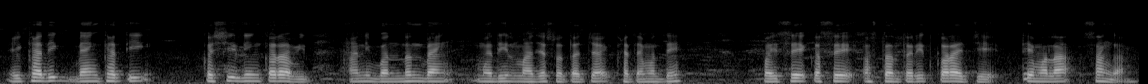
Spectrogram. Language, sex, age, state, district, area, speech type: Marathi, male, 30-45, Maharashtra, Amravati, rural, read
